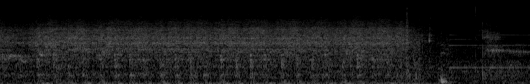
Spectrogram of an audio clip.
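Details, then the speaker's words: 2006 Saturn ION 2.2L Ecotec four-cylinder cranking in clear-flood mode without starting; every fourth stroke slightly slower, uneven cranking rhythm; owner suspects a mechanical misfire cause. "y allí lo tienes tenemos un inconsistente ritmo de arranque teóricamente cada el cilindro coloca una carga igual en el arranque y el sonido officered idéntico pero éste no lo hizo"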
